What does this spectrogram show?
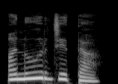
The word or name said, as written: ಅನಿರ್ಜಿತ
